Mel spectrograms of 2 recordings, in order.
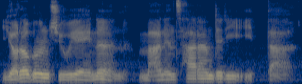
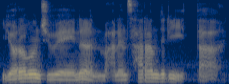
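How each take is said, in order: First: The sentence is read at a slow pace. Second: The sentence is read at a quicker pace. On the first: "I'm going to read through them once slowly" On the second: "I'll go through it a little more quickly"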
